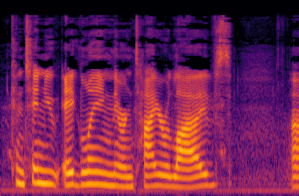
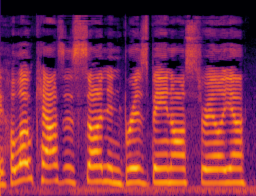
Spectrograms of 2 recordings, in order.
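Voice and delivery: shout-out; 6 semitones higher, 4 dB louder than usual. Pretend. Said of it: "See, shouted him out".

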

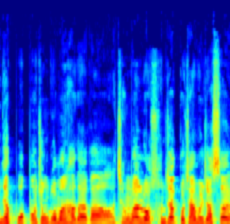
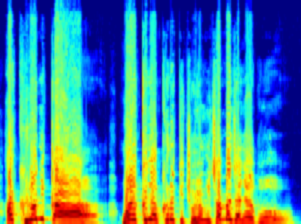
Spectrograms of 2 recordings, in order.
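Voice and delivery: put-on high, loud girlfriend outburst; angry retort; 6 semitones higher, 6 dB louder than usual. A narrator's reading. Girlfriend demands why he only slept, angry retort. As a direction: hammer the complaint at him, raised voice. Girlfriend yells back in acted quarrel.

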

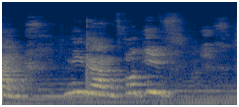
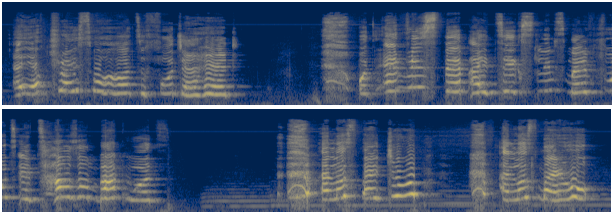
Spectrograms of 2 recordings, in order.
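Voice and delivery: crying, high-pitched despair; tearful lament; 7 semitones higher than usual. Acted. Single mother lamenting lost job, home and debt, tearful. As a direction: wail out your misfortunes through tears. Woman laments her ruined life.

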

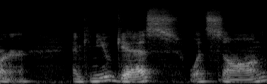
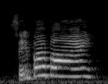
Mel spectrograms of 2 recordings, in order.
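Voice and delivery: much higher, louder bye-bye; high sing-song goodbye; 12 dB louder, slower than usual. Acted. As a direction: wave the children off brightly. Puppet farewell to kids.

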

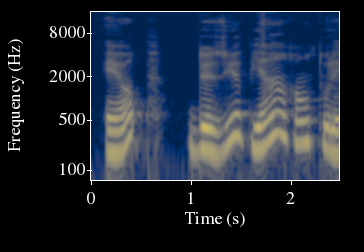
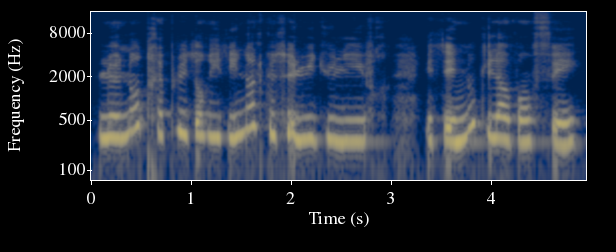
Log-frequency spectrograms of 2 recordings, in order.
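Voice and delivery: high-pitched indignant defence; high, earnest storybook objection; protesting; 6 semitones higher than usual. A narrator's reading. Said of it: "protesta Peach".

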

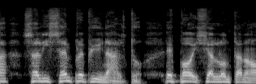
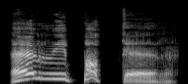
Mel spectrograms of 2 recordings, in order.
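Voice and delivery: much higher, slow drawn-out name; stern call; 11 semitones higher, much slower than usual. Acted. Professor McGonagall calls Harry's name in shocked sternness. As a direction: call him out in alarm.

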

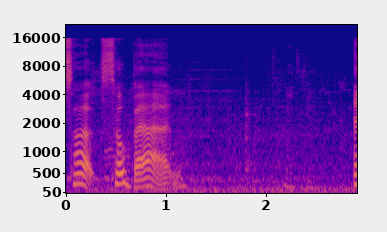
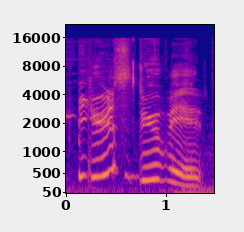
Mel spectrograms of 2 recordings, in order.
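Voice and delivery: laughing; 11 semitones higher, much slower than usual. Real, not acted. Laughing at someone's joke.

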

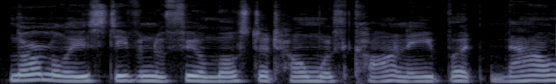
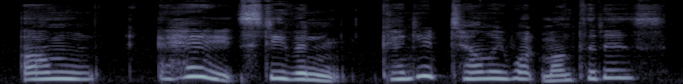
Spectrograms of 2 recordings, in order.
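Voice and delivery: higher, careful questioning; concerned girl; 7 semitones higher than usual. Acted. Connie carefully checks his awareness, concerned. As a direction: probe gently.

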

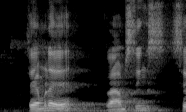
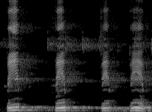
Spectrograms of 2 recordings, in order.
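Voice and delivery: high, light beeps like an alarm; a robot's warning signal beeping; 4 semitones higher, 5 dB quieter, faster than usual. A narrator's reading. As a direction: imitate a small warning beep.

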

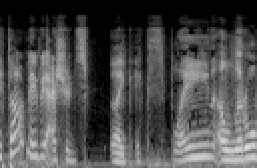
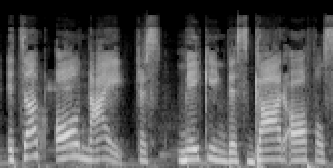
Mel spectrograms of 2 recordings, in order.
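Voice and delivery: usual speaking voice

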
